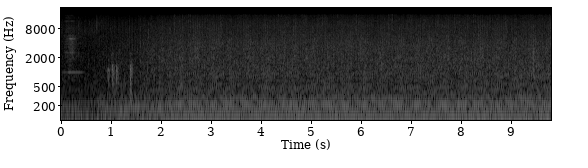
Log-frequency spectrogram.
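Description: A propeller engine revs up and roars loudly.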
